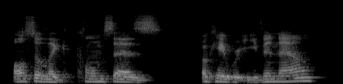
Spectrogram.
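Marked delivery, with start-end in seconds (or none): none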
